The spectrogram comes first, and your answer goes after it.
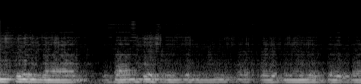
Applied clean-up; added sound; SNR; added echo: neural separator model SepFormer DNS4.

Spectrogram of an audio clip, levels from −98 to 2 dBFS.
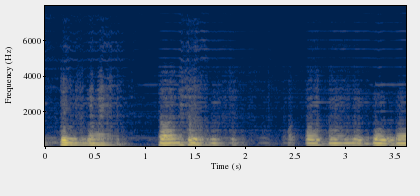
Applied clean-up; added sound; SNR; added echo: neural mask model DeepFilterNet 3.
